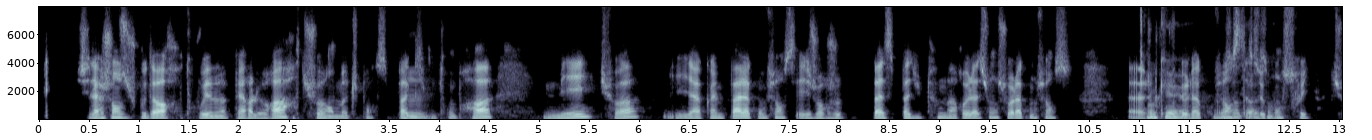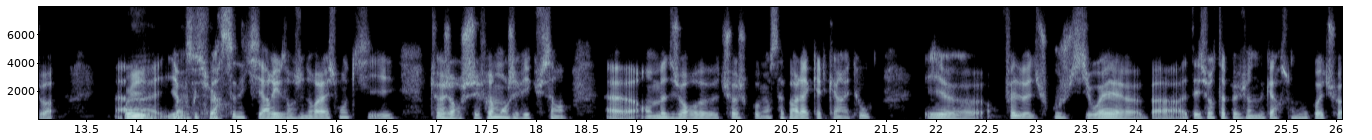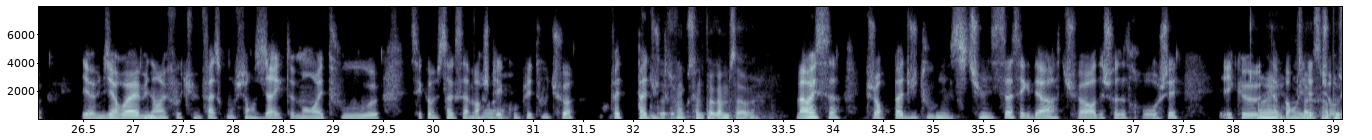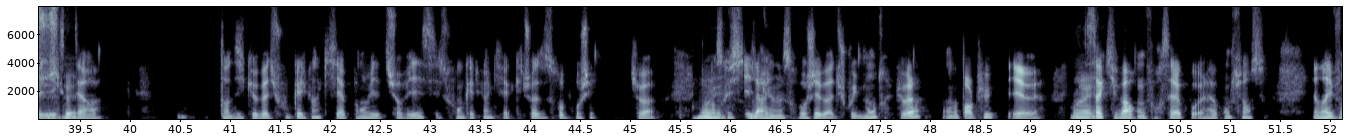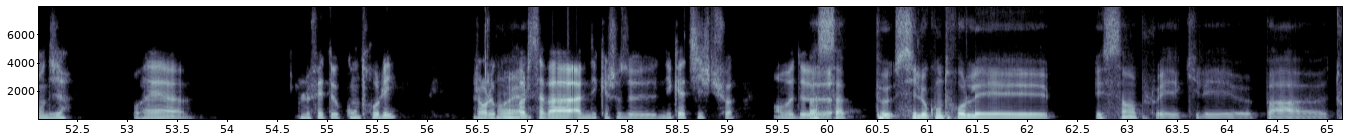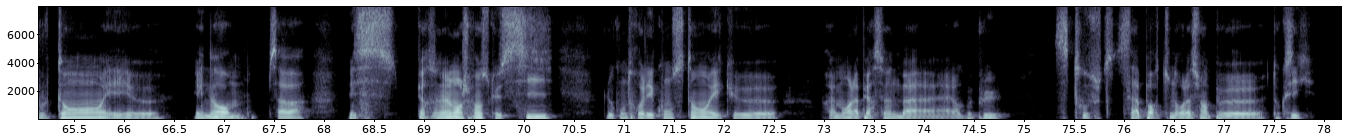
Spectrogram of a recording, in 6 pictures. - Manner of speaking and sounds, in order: tapping
- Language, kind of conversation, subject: French, podcast, Quels gestes simples renforcent la confiance au quotidien ?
